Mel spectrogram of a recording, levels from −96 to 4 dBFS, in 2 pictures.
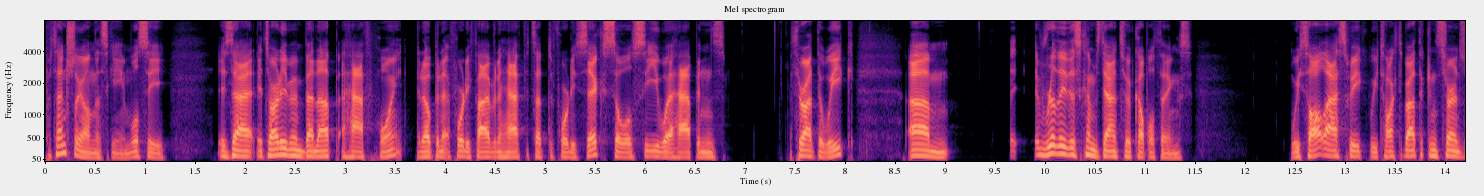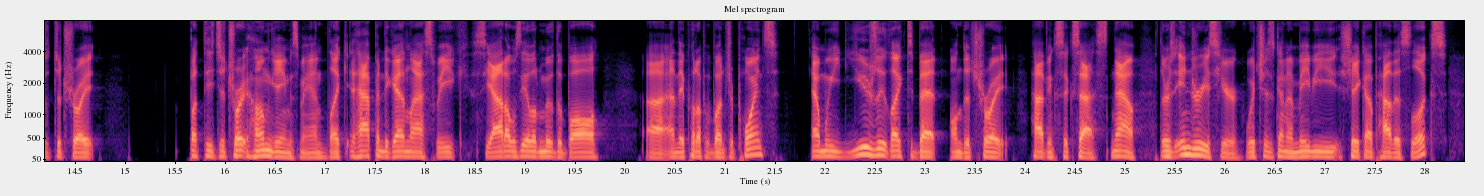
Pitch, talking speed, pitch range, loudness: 105 Hz, 230 wpm, 95-115 Hz, -19 LUFS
